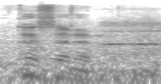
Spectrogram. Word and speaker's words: Köszönöm: Köszönöm.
